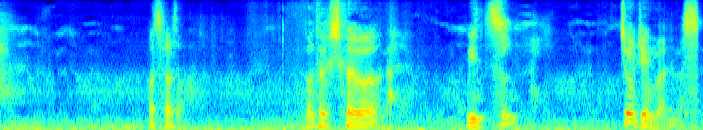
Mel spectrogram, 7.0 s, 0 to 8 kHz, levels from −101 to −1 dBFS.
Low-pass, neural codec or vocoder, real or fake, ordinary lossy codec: none; codec, 16 kHz, 1 kbps, FreqCodec, larger model; fake; none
